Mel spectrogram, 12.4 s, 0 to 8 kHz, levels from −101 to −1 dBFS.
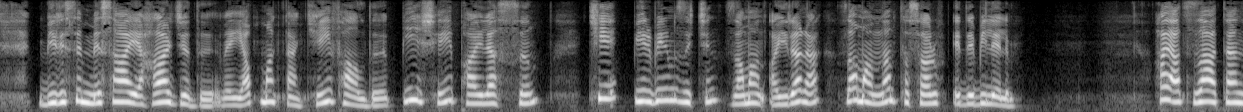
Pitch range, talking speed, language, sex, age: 225-280 Hz, 95 wpm, Turkish, female, 30-49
